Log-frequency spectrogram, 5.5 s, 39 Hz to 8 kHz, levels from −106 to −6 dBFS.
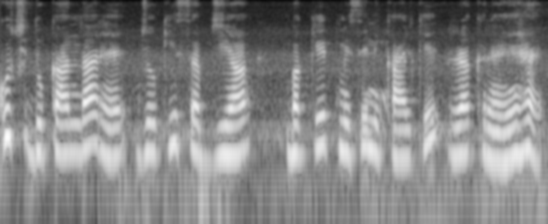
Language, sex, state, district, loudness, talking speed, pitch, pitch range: Hindi, female, Telangana, Hyderabad, -19 LUFS, 140 wpm, 215 Hz, 200-245 Hz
